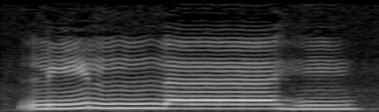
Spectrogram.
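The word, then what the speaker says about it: لله: ya Nah maka eh lam jalalah itu dibaca secara tipis nah ini Insyaallah mudah ya karena ee ya memang pengucapan lam pada umumnya ya yang tipis Al alhamdulillahiabbilamin alhamdulillahiabbil alamin lillahi lillahi rongga mulut agak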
